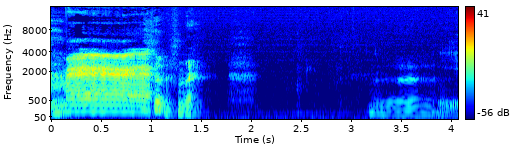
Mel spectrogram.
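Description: A goat bleats loudly in a long, wavering cry, then after a quiet pause lets out a second, shorter bleat.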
